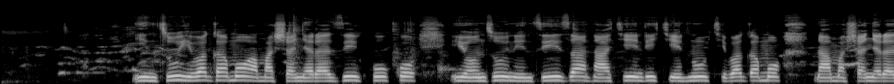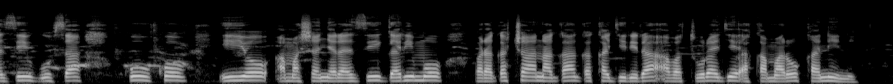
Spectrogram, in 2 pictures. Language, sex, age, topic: Kinyarwanda, female, 36-49, government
